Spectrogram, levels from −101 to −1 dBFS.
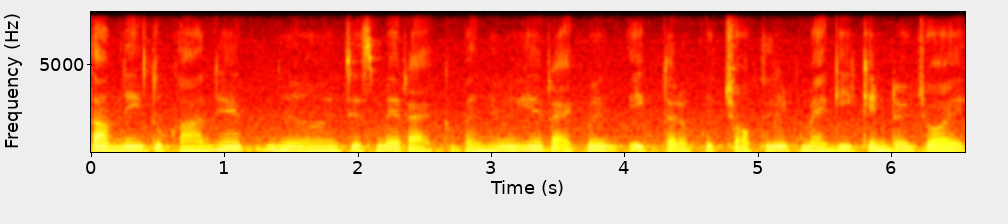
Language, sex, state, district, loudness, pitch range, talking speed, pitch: Hindi, female, Chhattisgarh, Bastar, -18 LUFS, 190-205 Hz, 175 wpm, 200 Hz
